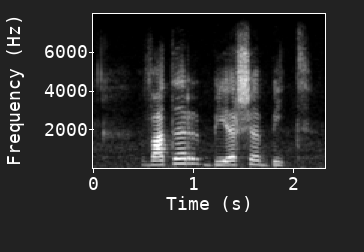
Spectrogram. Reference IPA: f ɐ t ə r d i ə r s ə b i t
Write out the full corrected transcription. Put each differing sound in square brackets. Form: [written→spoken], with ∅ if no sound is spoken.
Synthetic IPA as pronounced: [f→v] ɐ t ə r [d→b] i ə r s ə b i t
